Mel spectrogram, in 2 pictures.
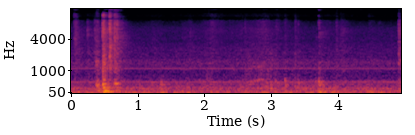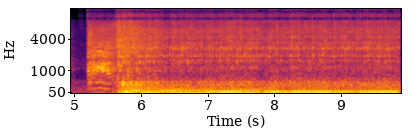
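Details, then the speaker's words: Ford 390 FE big-block V8, new stainless exhaust with H-pipe and Black Widow mufflers; quiet start, then strong, even, deep crisp exhaust rumble; normal running. "I'm not sure what that sounds like on camera but that sounds a really crisp good sounding I like how the hpip Mellows it out just the hair sounds really good"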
